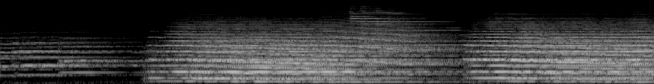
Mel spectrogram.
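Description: Opera orchestra playing without voices: a few quiet held notes, then about a second and a half in the full orchestra comes in loudly with sustained chords. The sound eases briefly and swells again shortly before the end.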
